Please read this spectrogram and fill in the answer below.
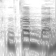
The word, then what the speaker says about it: mutabal: And the first, which I think really speaks to this phenomenon you're talking about, is a cousin of, please correct my pronunciation, mutabal, mutabal. – Oh yeah, very good pronunciation. Yes, mutabal.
